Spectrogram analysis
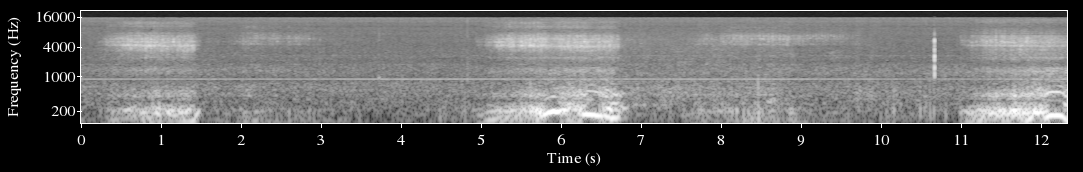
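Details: Low rattling snores with each breath in, about 12 a minute, with quiet pauses between; dog snoring in a quiet room.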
